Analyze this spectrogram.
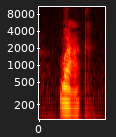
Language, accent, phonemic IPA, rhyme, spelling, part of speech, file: English, General American, /læk/, -æk, lack, noun / verb, En-us-lack.ogg
- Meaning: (noun) 1. A deficiency or need (of something desirable or necessary); an absence, want, dearth 2. A defect or failing; moral or spiritual degeneracy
